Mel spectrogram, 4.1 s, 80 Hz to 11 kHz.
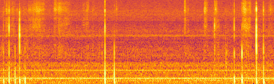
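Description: Thumbs press the keys of a physical plastic keyboard on a BlackBerry Priv smartphone while typing, giving about 11 short, dry clicks with almost no ring. They come as a quick burst at the start, a pair in the middle and a few more near the end. A steady low hum with faint tones around 300 and 600 Hz runs underneath.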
